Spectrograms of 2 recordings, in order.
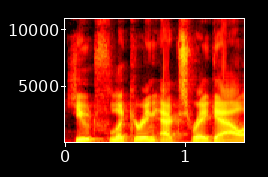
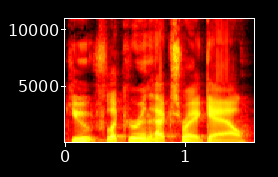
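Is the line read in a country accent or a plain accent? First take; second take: plain; country. First: It is read in a plain, neutral accent. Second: It is read in a country accent.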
